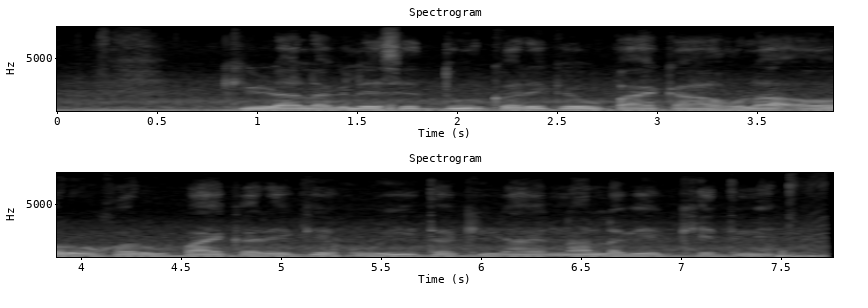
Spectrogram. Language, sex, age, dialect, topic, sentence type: Bhojpuri, male, 18-24, Western, agriculture, question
